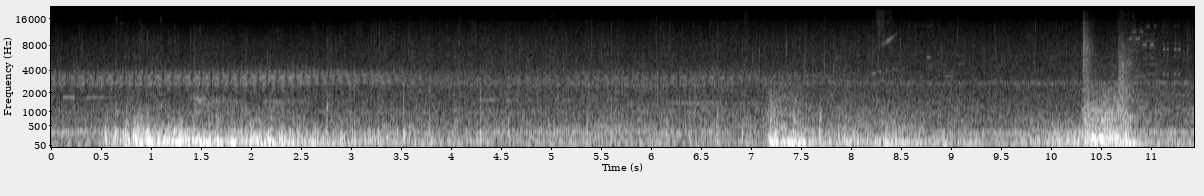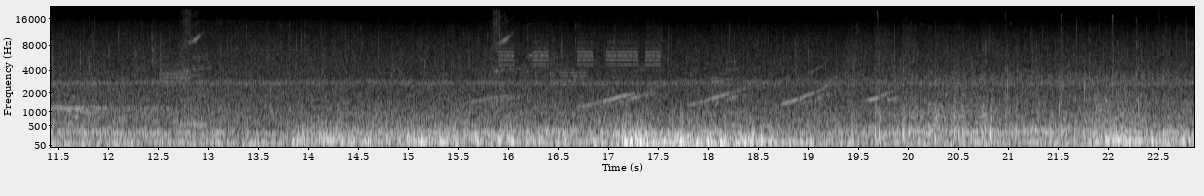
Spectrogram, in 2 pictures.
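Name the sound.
rain and thunderstorm in Star Wars: The Old Republic video game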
